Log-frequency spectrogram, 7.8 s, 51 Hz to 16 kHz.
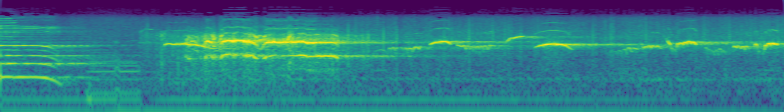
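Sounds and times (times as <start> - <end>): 
whistling and chirping calls: 1.4 - 7.8
rooster crowing: 1.7 - 4.1.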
